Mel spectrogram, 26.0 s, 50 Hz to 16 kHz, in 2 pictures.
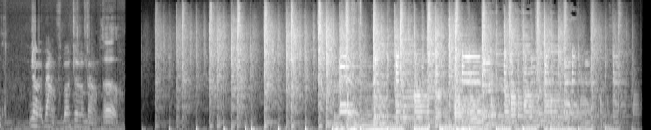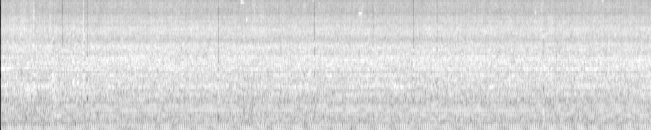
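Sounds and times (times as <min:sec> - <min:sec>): music: 0:02.8 - 0:12.8
riding lawn mower engine running: 0:13.0 - 0:26.0.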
